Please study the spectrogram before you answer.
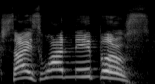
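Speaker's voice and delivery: put-on loud, high, slow Russian-accented call; heavy Russian accent. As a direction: imitate a Russian shop clerk calling out. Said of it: "she has a heavy Russian accent".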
